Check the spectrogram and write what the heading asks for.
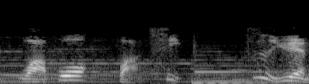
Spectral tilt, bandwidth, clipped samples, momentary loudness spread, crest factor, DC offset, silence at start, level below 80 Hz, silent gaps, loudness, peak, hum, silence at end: -3 dB/octave; 5.8 kHz; under 0.1%; 16 LU; 18 dB; under 0.1%; 0 s; -42 dBFS; none; -21 LUFS; -2 dBFS; none; 0 s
